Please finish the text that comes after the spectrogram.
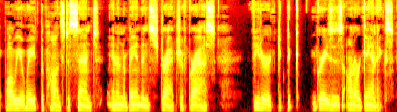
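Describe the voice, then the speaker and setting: An earnest alien scholar, narrates an audio drama with formal, careful diction. The voice has a creaky grain and sits dry and close. The manner is gentle, reverent and observant. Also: male voice, medium pitch, no echo. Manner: measured, formal, precise diction. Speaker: first-person narrator of a story. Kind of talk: scripted audio fiction narration.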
